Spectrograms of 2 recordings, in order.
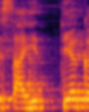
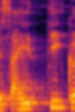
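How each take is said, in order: First: साहित्यक ending in "tyak"; wrong ending. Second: साहित्यिक ending in "tik", with a clear i; correct ending. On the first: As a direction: say साहित्यक as "saahit-yak". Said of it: "नहीं होता है". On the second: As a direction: say साहित्यिक as "saahit(y)ika". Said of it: "लिखा जाता है". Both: Shown as a demonstration.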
